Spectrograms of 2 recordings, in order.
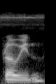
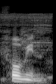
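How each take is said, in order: First: The name begins with a p and an a vowel. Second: The name begins with an f and an o vowel. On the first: This is how Hindi speakers say it. "In Hindi it's Praveen" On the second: This is how Boro speakers say it. "it'll become Fo, Fovin"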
